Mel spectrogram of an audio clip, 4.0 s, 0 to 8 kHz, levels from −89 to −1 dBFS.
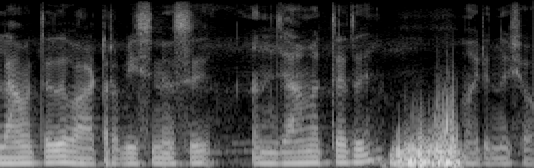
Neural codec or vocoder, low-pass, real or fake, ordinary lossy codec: none; none; real; none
